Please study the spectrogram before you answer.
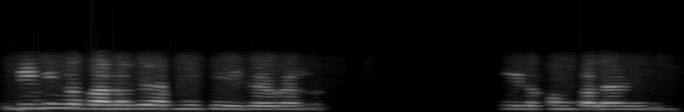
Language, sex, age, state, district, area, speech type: Bengali, female, 18-30, West Bengal, Uttar Dinajpur, rural, conversation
